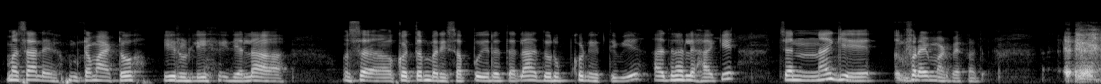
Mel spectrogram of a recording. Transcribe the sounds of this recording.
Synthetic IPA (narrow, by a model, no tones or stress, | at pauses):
mɐsaːleʈɐmaːʈuiɾulːiːd̪ɛlːɐ | sɐkɔt̪ːɐmbɐɾisɐpːuiɾut̪ːɛlːɐːd̪uɾup̚koɳɖiɾt̪iːʋiɐd̪ɐɾɐlːiɦaːki | t͡ʃɛnːaːɡipʰɾɐjmaːɽbeːkaːd̪u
